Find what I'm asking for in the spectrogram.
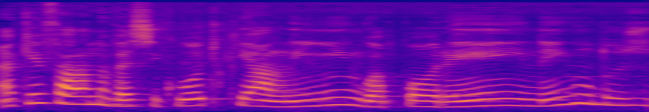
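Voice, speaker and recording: A woman speaks in a fairly high voice with a dark, mellow tone. Her pitch varies in an ordinary way. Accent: northeastern Brazilian. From Northeast Brazil. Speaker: women's Bible teacher. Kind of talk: Bible teaching.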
